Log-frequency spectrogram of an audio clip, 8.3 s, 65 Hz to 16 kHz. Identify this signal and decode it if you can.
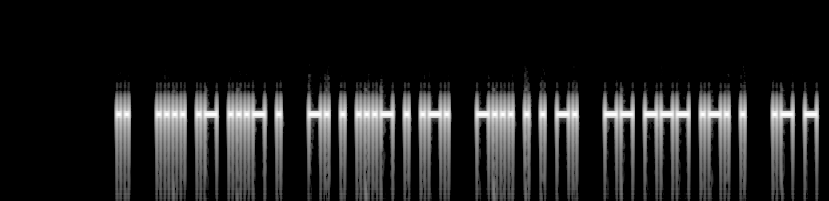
Morse code, heard as a keyed tone, about 30 wpm, 700 Hz. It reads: I HAVE NEVER BEEN MORE AT
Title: Sentences from Top 1000 Words - Review Part 1 - 30wpm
